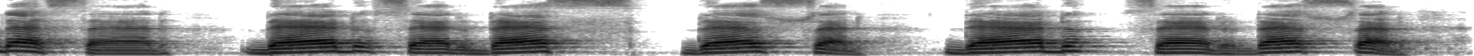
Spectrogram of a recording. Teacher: In Dad said, last d will not be spoken, and d will be spoken as dash said.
